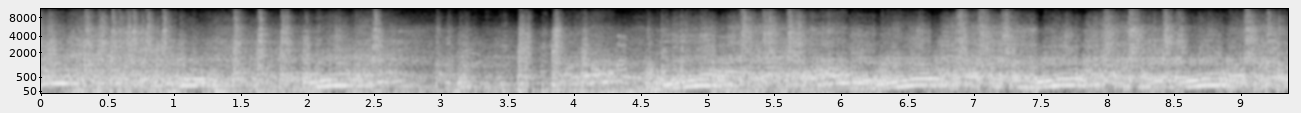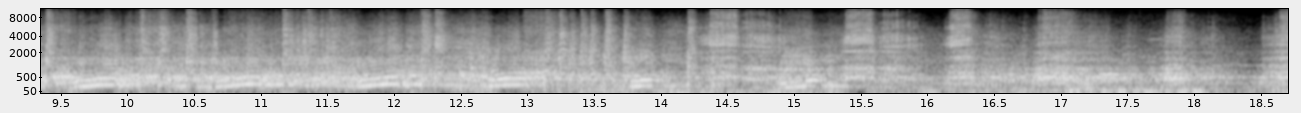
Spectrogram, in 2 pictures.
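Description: Stage 2 tuned BMW M340i's turbocharged 3.0-litre inline-six being revved in repeated blips, about one a second, the pitch rising and falling each time, with sharp pops and cracks from the exhaust.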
